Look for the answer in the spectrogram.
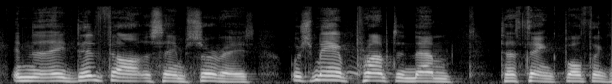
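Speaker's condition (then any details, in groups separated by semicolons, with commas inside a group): Bulbar onset ALS; affects speech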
